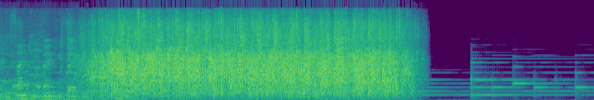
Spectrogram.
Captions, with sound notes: Thank you, thank you, thank you. (applauding) (gentle music)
